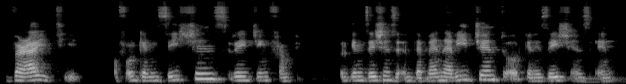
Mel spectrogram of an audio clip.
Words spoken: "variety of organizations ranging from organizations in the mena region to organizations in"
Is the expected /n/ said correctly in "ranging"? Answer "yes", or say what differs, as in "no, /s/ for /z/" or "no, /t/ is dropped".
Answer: no, /n/ is dropped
